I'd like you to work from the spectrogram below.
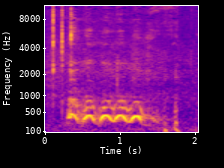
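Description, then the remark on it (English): A dog on a farm gives a quick run of five or so warbling, yelping barks in about a second, followed by a couple of soft thumps, with no one talking. “Here's a farm with a dog.”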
